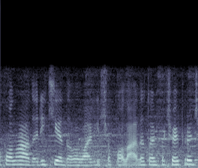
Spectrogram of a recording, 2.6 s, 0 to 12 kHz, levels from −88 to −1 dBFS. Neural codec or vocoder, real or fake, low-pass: none; real; 7.2 kHz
